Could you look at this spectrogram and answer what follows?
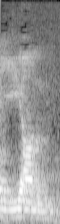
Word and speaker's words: Jung: Carl Jung. It's German. It's German, so you usually hear it pronounced like young with She a.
